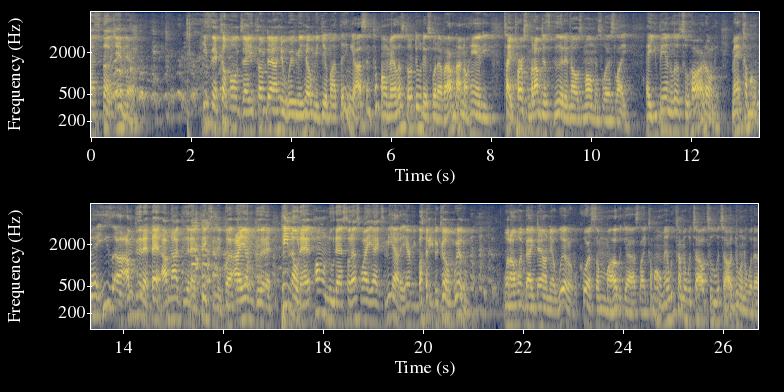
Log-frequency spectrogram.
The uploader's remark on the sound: from Live Event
